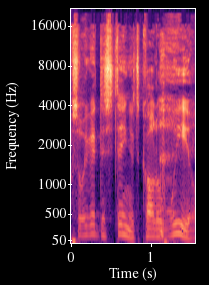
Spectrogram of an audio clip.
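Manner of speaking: put-on New York accent. Imagining a Shark Tank skit, the speaker voices someone pitching the wheel, New York accent. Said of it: "I gave them a New York accent".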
